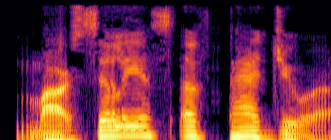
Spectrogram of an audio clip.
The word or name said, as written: marsilius of padua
